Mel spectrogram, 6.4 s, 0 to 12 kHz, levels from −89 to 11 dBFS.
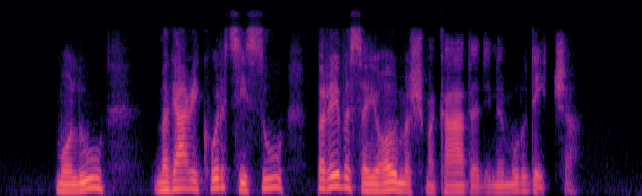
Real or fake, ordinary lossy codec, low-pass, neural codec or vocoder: fake; Opus, 24 kbps; 7.2 kHz; codec, 16 kHz, 0.5 kbps, X-Codec, WavLM features, trained on Multilingual LibriSpeech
